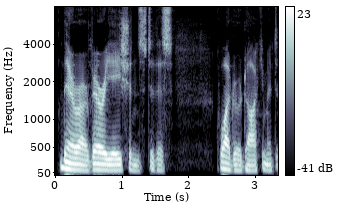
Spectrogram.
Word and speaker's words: QDRO: The initials are QDRO, and it's pronounced Quadro.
